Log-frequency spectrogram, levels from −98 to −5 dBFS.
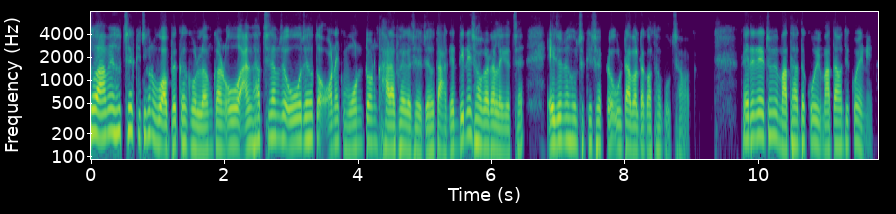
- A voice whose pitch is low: No, medium, 145 Hz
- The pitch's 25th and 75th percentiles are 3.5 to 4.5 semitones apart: Yes, average, 3.9 semitones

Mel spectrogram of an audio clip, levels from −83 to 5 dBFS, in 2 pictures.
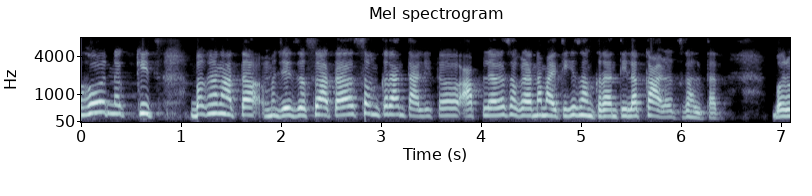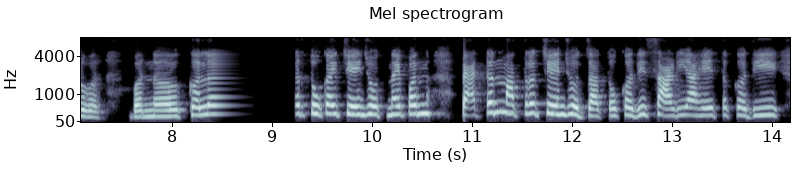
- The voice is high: Yes, very high, 265 Hz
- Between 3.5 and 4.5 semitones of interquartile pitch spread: Yes, average, 3.8 semitones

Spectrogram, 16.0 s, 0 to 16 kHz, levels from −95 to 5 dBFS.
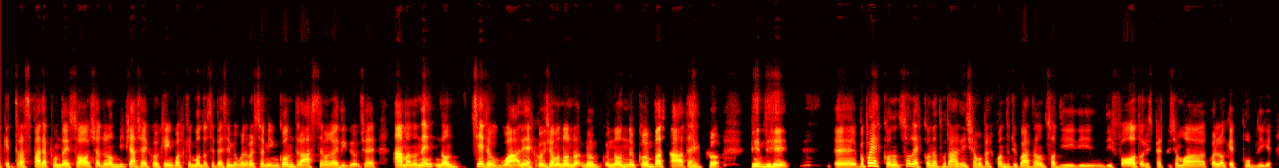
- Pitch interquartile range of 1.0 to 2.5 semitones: No, average, 2.9 semitones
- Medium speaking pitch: Yes, medium, 150 Hz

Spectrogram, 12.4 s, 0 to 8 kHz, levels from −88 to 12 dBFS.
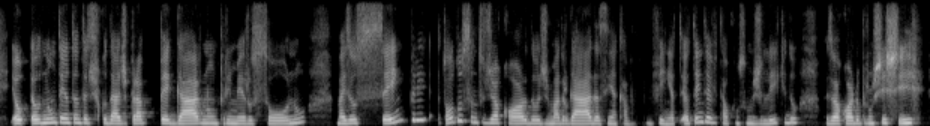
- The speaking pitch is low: No, high, 215 Hz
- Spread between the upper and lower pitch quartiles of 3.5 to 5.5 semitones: No, average, 2.8 semitones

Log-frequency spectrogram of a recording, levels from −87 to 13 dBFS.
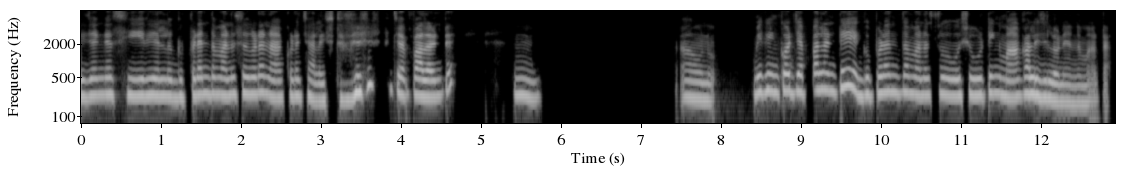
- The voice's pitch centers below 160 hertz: No, high, 240 Hz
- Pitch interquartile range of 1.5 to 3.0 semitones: Yes, narrow, 2.6 semitones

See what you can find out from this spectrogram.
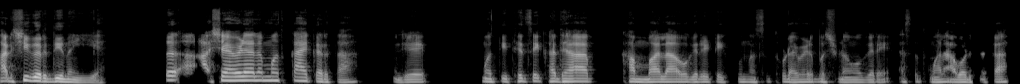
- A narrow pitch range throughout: No, average, 3.6 semitones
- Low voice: Yes, low, 120 Hz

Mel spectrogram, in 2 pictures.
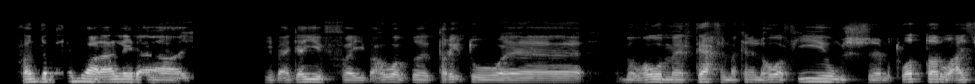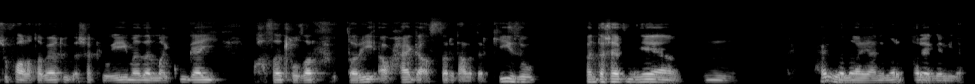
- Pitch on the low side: Yes, low, 110 Hz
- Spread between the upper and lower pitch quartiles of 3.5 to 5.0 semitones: No, narrow, 2.5 semitones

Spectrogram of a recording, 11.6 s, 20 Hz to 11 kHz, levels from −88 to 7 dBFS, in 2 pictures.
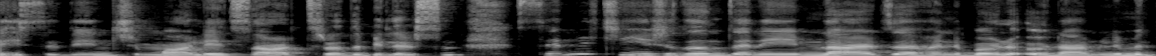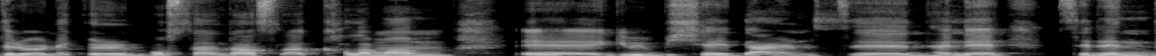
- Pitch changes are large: No, average, 4.2 semitones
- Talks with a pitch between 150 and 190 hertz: Yes, medium, 185 Hz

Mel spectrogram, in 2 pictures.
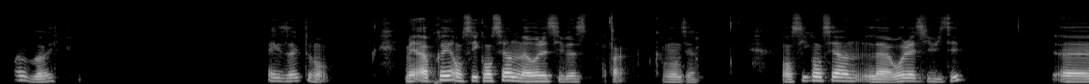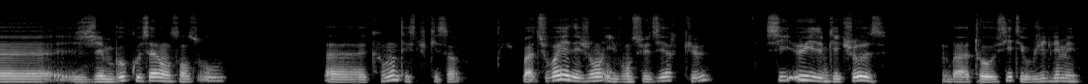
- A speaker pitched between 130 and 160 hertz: Yes, medium, 140 Hz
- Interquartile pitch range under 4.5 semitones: No, average, 5.3 semitones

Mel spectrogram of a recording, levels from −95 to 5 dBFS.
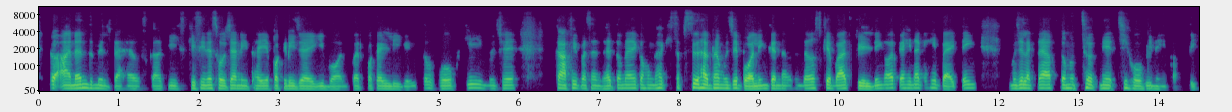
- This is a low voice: Yes, low, 115 Hz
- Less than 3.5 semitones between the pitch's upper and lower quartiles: Yes, average, 3.1 semitones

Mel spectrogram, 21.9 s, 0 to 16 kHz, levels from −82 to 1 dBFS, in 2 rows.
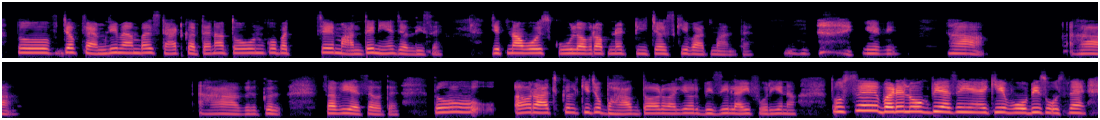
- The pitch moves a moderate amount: Yes, average, 3.7 semitones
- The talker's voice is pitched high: Yes, high, 230 Hz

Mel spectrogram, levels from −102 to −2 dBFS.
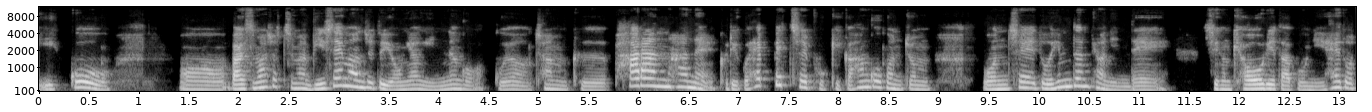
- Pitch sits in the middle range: Yes, medium, 180 Hz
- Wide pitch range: Yes, wide, 6.6 semitones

